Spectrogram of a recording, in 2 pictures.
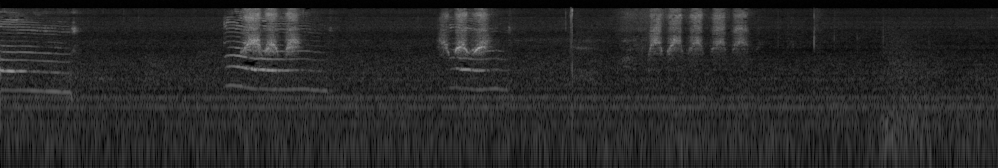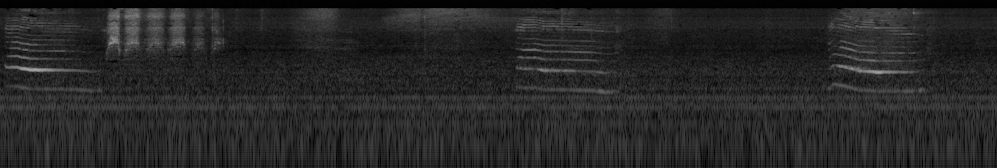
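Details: Hungry street kitten, shy and stray, meows repeatedly, roughly every one and a half to two seconds, each call a short high note sliding downward, with rhythmic high rattling bursts and constant low background rumble.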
